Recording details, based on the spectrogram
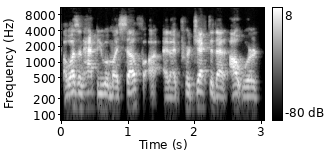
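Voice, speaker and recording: Bright-voiced young Irish man, musing. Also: mid-range voice, steady tone, a little fast, lo-fi sound. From Ireland. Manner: reflective, loose, many fillers and restarts. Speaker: podcast guest. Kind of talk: casual interview chat.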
